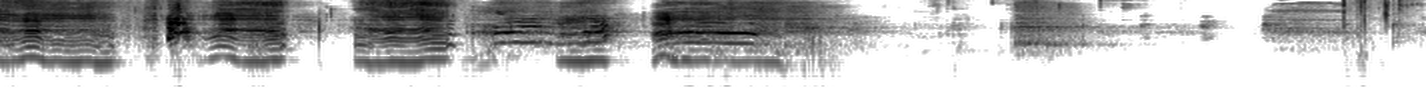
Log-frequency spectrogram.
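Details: Angry miniature pinscher letting out several wavering, whining yelps in quick succession, then falling quiet apart from a faint rustle and one short bark near the end.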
